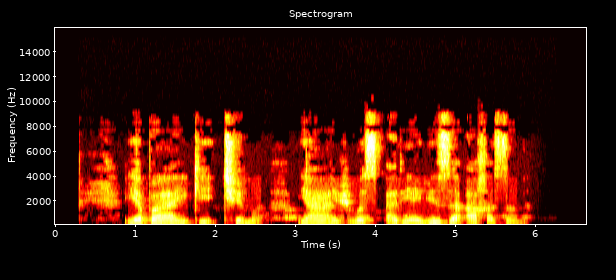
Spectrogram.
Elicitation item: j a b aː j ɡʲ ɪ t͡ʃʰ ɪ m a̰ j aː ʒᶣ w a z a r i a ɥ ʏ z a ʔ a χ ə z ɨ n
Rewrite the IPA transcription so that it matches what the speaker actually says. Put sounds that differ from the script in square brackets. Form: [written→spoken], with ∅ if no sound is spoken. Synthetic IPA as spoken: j a b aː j ɡʲ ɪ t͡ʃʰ ɪ m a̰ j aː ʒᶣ w a z a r i a ɥ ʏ z a ʔ a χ [ə→a] z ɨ n

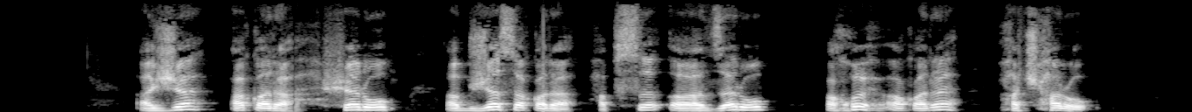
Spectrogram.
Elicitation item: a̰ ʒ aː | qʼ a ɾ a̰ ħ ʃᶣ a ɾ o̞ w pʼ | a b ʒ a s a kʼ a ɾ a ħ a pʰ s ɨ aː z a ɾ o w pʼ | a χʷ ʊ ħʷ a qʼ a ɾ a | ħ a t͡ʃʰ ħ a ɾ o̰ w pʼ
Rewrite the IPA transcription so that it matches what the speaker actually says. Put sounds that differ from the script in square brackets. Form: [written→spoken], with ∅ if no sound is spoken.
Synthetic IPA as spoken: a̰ ʒ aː | qʼ a ɾ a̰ ħ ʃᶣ a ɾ o̞ w pʼ | a b ʒ a s a [kʼ→qʼ] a ɾ a ħ a pʰ s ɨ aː [z→d͡z] a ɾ o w pʼ | a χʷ ʊ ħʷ a qʼ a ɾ a | ħ a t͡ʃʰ ħ a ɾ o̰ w pʼ

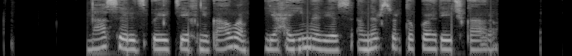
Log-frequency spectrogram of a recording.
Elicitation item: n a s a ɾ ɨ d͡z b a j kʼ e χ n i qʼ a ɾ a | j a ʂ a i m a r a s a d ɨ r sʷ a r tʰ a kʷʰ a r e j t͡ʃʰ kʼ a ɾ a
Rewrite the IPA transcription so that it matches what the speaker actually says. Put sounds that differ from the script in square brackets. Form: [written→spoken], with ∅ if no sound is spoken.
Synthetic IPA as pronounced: n a s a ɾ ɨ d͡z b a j [kʼ→tʼ] e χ n i [qʼ→kʼ] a [ɾ→l] a | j a [ʂ→ħ] a i m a r a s a [d→n] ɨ r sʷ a r tʰ a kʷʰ a r e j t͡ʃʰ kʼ a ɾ a

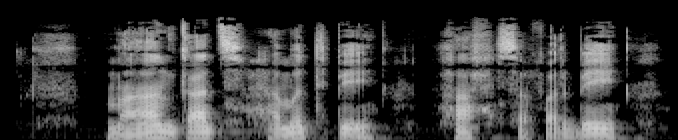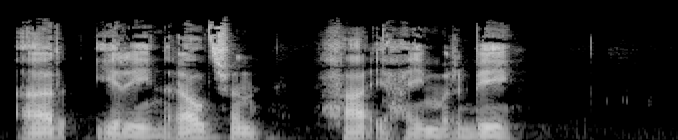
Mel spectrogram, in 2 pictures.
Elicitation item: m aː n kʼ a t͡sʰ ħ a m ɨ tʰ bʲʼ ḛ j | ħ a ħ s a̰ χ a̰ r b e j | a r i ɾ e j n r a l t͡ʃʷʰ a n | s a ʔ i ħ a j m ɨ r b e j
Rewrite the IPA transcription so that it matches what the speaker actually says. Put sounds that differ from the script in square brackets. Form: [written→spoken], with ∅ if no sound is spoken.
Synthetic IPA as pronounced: m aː n kʼ a t͡sʰ ħ a m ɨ tʰ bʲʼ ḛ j | ħ a ħ s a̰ [χ→f] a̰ r b e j | a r i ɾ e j n r a l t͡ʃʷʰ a n | [s→ħ] a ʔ i ħ a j m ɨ r b e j

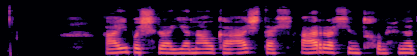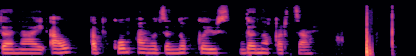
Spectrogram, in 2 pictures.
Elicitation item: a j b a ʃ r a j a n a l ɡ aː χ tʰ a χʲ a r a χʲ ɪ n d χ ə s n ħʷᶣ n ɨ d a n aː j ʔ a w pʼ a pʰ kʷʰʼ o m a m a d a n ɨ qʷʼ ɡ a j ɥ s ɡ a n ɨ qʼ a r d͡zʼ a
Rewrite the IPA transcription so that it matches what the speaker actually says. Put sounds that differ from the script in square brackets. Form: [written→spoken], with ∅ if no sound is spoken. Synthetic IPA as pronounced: a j b a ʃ r a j a n a l ɡ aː [χ→ʃ] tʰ a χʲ a r a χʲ ɪ n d χ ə [s→∅] n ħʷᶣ n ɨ d a n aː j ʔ a w pʼ a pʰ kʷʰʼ o m a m a [d→d͡z] a n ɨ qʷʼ ɡ a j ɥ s [ɡ→d] a n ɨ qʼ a r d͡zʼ a

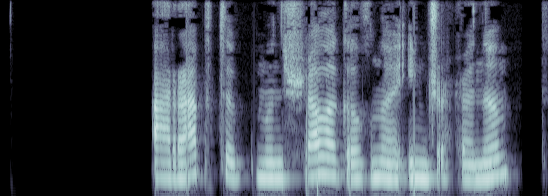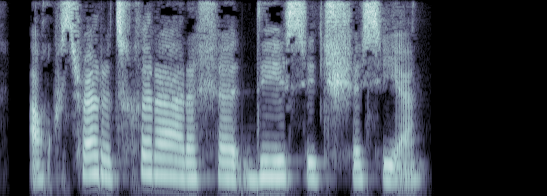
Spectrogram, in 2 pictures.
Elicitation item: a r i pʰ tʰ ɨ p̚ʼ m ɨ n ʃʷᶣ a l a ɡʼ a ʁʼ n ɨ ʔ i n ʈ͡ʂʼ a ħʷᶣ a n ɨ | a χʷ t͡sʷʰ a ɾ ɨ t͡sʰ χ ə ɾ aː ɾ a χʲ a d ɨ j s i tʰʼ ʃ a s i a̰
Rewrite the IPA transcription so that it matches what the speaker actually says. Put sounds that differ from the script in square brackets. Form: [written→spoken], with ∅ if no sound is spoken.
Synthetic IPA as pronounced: a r [i→a] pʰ tʰ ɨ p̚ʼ m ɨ n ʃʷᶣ a l a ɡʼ a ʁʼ n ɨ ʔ i n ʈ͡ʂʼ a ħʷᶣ a n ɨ | a χʷ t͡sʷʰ a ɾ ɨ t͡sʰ χ ə ɾ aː ɾ a χʲ a d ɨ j s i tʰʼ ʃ a s [i→j] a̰

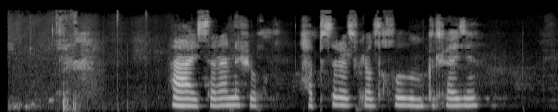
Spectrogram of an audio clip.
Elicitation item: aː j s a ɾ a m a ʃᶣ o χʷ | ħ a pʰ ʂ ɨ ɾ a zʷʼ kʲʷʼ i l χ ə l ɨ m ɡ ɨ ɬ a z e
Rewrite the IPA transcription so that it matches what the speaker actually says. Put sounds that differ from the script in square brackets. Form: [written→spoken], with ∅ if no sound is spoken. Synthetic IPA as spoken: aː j s a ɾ a [m→n] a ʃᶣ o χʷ | ħ a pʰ [ʂ→s] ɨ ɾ a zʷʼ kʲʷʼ [i→a] l χ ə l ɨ m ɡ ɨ ɬ a z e

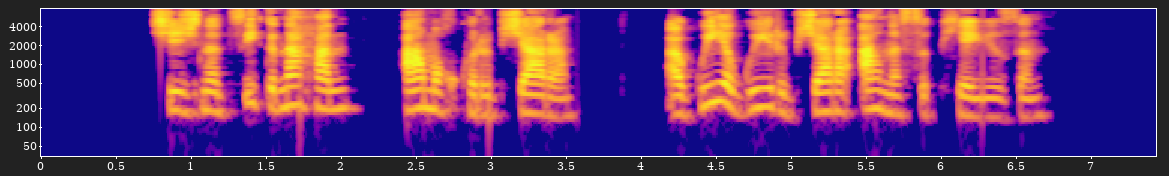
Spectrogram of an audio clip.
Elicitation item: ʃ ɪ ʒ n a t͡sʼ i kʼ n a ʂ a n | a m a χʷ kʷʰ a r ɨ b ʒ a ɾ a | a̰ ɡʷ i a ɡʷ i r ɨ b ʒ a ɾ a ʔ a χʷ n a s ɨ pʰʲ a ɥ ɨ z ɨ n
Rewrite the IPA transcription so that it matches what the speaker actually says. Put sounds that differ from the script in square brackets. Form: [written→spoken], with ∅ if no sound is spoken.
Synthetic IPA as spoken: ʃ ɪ ʒ n a t͡sʼ i kʼ n a [ʂ→ħ] a n | a m a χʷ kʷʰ a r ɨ b ʒ a ɾ a | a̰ ɡʷ i a ɡʷ i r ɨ b ʒ a ɾ a ʔ a [χʷ→∅] n a s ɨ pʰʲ a ɥ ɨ z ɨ n

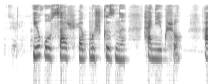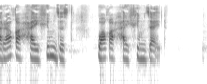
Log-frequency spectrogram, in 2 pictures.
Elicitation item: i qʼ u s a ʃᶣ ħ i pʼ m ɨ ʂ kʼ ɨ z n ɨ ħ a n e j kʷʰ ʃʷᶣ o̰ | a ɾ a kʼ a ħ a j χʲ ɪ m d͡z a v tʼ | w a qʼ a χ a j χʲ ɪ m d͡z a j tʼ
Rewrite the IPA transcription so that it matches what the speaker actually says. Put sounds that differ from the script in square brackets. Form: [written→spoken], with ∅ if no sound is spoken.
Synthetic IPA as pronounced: i qʼ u s a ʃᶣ ħ [i→a] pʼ m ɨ ʂ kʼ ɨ z n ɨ ħ a n e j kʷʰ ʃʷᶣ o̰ | a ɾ a [kʼ→qʼ] a ħ a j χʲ ɪ m d͡z a [v→z] tʼ | w a qʼ a [χ→ħ] a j χʲ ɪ m d͡z a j tʼ

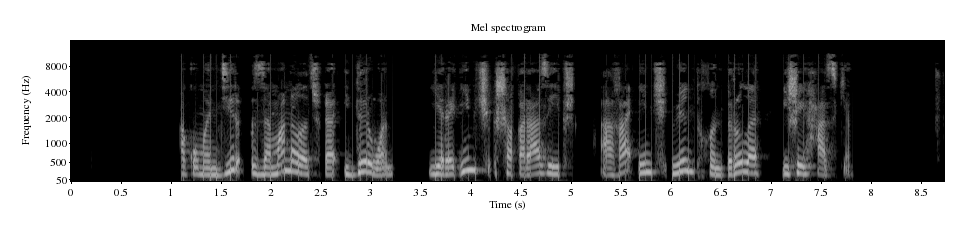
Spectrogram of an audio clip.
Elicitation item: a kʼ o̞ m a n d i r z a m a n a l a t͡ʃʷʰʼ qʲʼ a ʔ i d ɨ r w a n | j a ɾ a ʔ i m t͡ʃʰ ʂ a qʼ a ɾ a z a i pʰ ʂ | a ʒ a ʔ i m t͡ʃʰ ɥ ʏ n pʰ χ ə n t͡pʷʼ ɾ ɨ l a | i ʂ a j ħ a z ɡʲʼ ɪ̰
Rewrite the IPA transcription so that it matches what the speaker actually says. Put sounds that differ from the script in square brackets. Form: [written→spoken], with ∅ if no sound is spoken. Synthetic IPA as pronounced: a kʼ o̞ m a n d i r z a m a n a l a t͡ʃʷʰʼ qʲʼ a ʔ i d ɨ r w a n | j a ɾ a ʔ i m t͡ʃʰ ʂ a qʼ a ɾ a z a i pʰ ʂ | a [ʒ→ʁ] a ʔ i m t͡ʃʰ ɥ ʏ n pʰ χ ə n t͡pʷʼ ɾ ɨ l a | i ʂ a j ħ a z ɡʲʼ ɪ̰

